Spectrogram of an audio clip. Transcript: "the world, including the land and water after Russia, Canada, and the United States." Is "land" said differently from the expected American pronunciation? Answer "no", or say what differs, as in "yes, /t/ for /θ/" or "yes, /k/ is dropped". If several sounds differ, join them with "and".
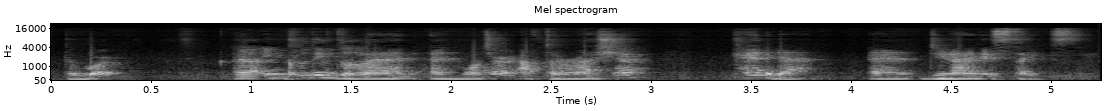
no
